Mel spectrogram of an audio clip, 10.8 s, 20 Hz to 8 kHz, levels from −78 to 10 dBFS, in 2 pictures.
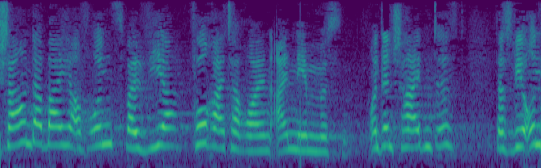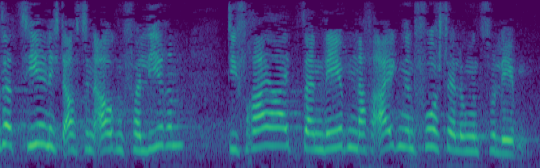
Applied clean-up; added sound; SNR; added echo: none; none; none; none.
